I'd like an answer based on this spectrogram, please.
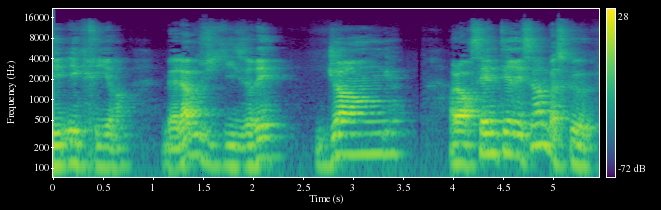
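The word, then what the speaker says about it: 张: Et ici, ce caractère tout seul, en forme de K majuscule, ben, tout seul, il se prononce Zhang ou Chang, comme le classificateur, le caractère lui se prononce Zhang, donc il a donné la prononciation.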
